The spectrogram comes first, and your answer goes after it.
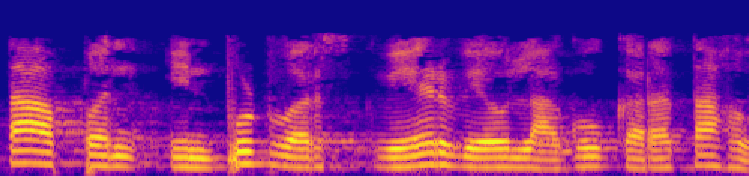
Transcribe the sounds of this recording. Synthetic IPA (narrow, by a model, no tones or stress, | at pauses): t̪aːpən | inpuʈʋəɾskʋeəɾʋeʋlaɡukəɾət̪aɦo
